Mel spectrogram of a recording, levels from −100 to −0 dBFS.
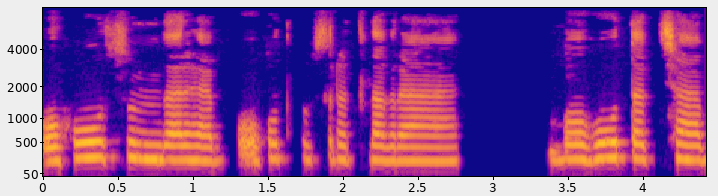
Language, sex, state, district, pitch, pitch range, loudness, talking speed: Hindi, female, Chhattisgarh, Korba, 225 Hz, 210-235 Hz, -21 LUFS, 150 wpm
